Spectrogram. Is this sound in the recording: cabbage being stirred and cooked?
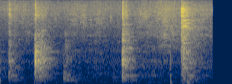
yes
